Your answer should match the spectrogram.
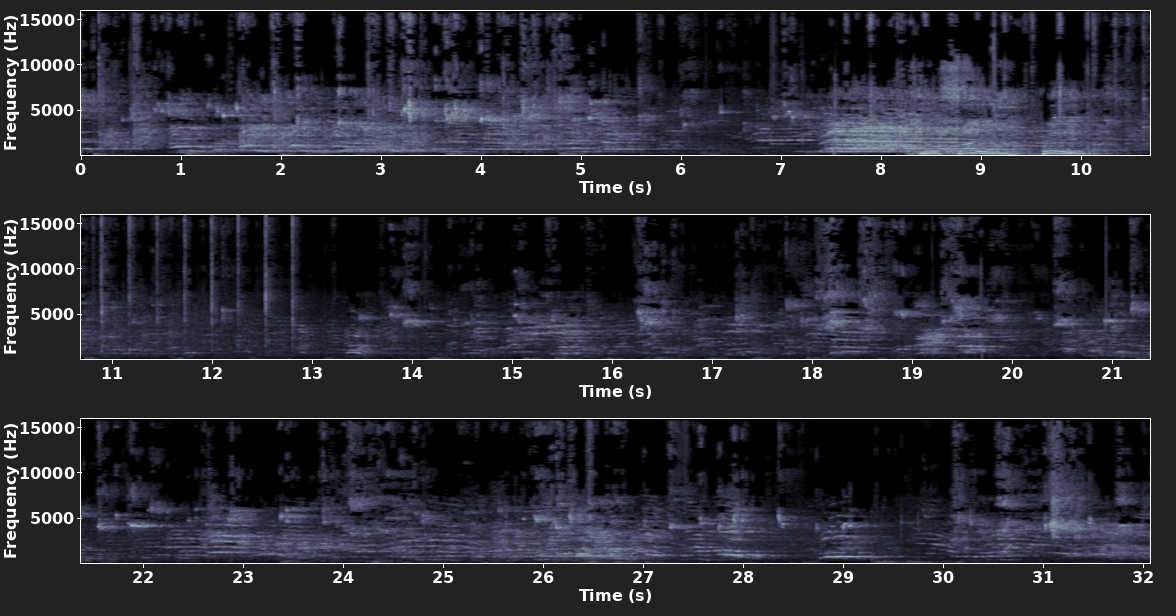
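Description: A basketball bouncing on a hardwood gym floor during play, with players' and spectators' voices in a large gymnasium. A loud burst of shouting comes about eight seconds in.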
